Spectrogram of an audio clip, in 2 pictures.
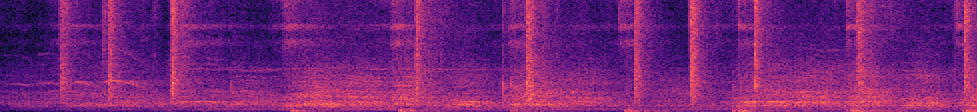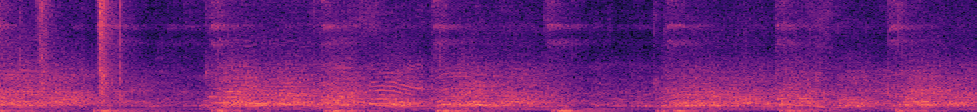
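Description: A protest crowd in Ecuador chants loudly and continuously, demanding the president's removal. Sharp, rhythmic percussive hits punctuate the massed shouting throughout.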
